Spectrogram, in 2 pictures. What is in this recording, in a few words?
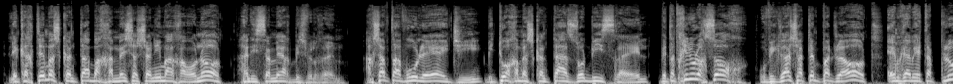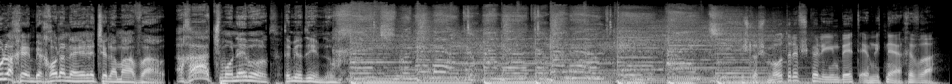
Radio; AIG; Mashkanta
